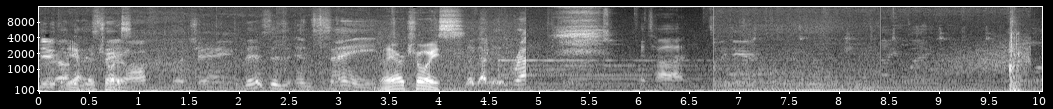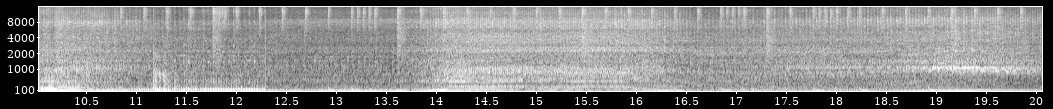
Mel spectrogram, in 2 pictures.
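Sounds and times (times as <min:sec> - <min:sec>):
car engine idling: 0:06.6 - 0:20.0
car engine starting and revving: 0:06.8 - 0:20.0.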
